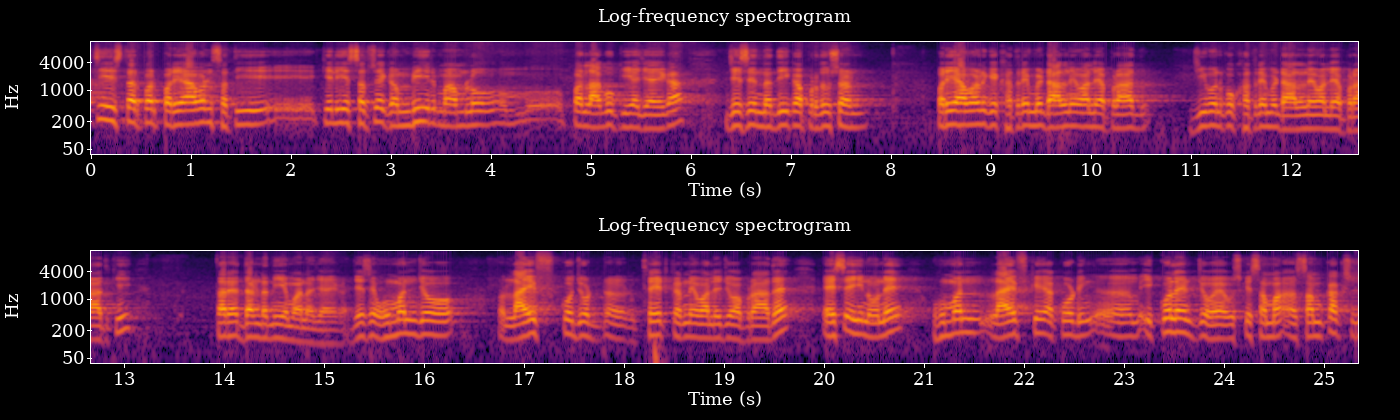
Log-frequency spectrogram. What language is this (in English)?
Hindi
